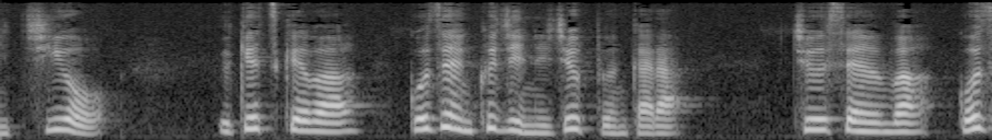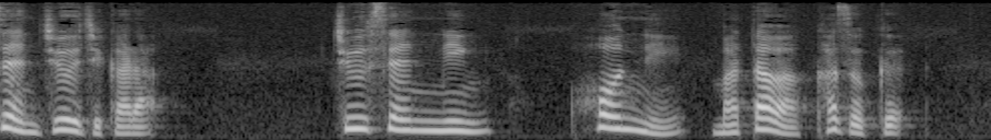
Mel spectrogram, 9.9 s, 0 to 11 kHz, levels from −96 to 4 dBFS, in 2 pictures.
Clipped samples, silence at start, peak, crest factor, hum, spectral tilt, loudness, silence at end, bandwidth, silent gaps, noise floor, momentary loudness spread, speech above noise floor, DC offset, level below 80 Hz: under 0.1%; 0 s; -4 dBFS; 20 dB; none; -4 dB/octave; -23 LUFS; 0.45 s; 10.5 kHz; none; -60 dBFS; 11 LU; 38 dB; under 0.1%; -74 dBFS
